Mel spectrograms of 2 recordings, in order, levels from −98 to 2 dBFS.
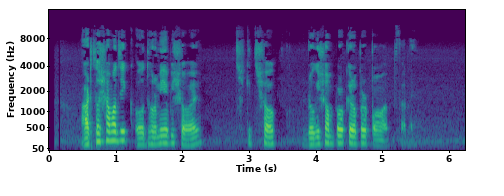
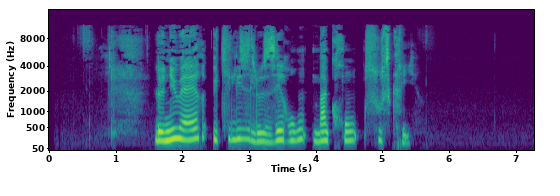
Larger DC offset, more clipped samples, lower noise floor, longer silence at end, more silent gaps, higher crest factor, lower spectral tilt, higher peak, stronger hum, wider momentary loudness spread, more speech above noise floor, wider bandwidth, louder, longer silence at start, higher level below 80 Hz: neither; neither; second, -61 dBFS vs -79 dBFS; second, 0.8 s vs 1.9 s; neither; first, 26 dB vs 20 dB; about the same, -4.5 dB/octave vs -4.5 dB/octave; about the same, -2 dBFS vs -4 dBFS; neither; about the same, 21 LU vs 21 LU; second, 35 dB vs 58 dB; about the same, 10.5 kHz vs 11.5 kHz; second, -26 LUFS vs -21 LUFS; second, 0.5 s vs 0.9 s; about the same, -72 dBFS vs -70 dBFS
